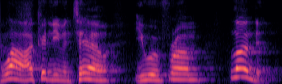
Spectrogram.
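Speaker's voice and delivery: ordinary talk, nothing marked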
